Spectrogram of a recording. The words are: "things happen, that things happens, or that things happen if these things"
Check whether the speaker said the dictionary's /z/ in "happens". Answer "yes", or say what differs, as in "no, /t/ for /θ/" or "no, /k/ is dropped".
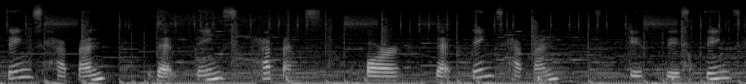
no, /z/ is dropped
